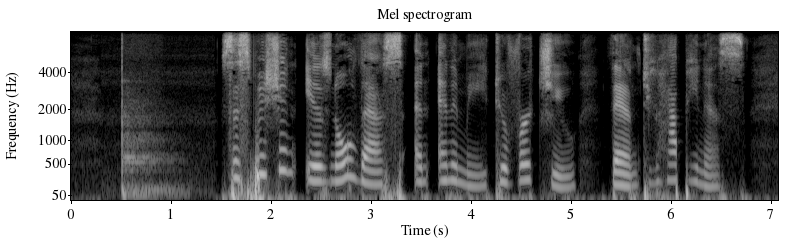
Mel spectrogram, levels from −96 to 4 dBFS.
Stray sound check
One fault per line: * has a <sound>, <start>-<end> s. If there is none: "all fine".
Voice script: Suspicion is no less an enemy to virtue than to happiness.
* has a thud, 0.5-1.2 s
